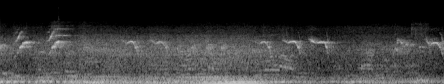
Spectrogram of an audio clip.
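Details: Cockatiel (Nymphicus hollandicus), song.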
